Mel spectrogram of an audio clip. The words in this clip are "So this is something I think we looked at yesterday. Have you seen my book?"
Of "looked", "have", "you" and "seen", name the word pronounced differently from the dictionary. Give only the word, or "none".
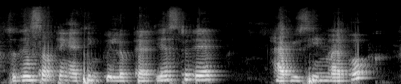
none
